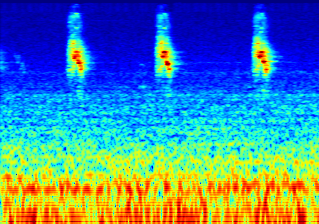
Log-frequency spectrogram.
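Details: Urban birds active in town, giving three short, bright high chirps roughly once a second against a constant low background rumble.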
